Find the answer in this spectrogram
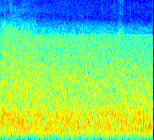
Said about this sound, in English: So I'll record the ocean because I'm in El Salvador at the beach, walking at the beach, Costa del Sol. It's quite nice.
